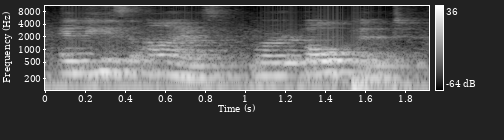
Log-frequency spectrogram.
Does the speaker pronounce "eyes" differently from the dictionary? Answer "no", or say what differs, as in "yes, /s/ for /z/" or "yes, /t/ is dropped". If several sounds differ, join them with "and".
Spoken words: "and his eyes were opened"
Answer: no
